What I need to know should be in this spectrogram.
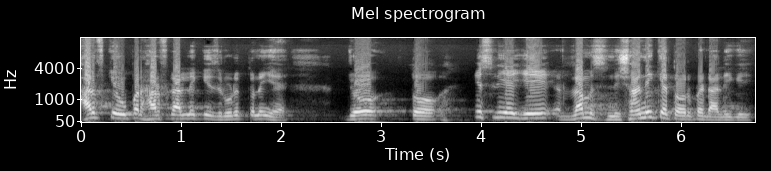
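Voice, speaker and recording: A man's voice: on the high side, lively intonation, darkish tone. A man teaching a Quran reading lesson, explaining patiently with emphatic repetition. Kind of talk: classroom lesson explaining Arabic letters. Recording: long hall reverb.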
